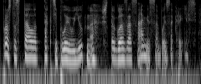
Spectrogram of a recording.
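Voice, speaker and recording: A woman voicing a drowsy, moody teenage boy who mumbles low. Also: normal speed, darkish tone, no echo, natural voice. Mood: sleepy.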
